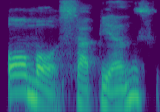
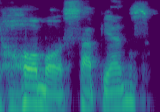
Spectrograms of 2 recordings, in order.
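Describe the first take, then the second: First: The initial H is barely pronounced. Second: The initial H is clearly pronounced. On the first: The speaker calls it right. "H is barely pronounced. So Homo sapiens is how you correctly pronounce" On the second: The speaker calls it wrong. "You don't say Homo sapiens if you're pronouncing it in Latin"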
